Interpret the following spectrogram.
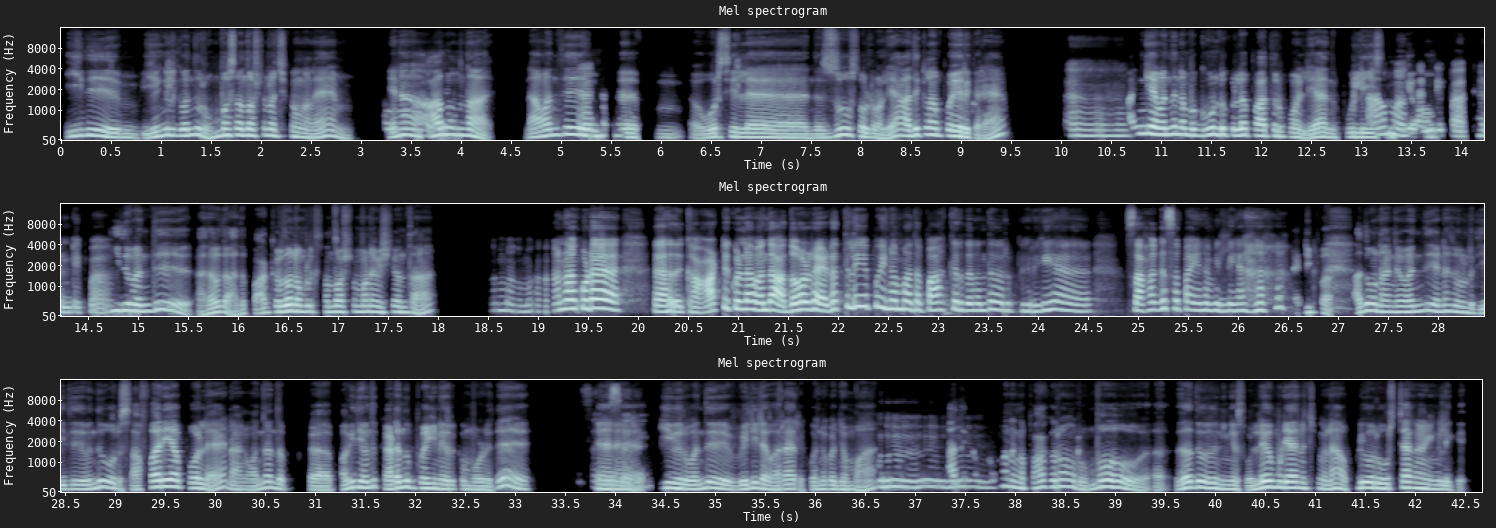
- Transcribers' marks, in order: tapping; joyful: "ரொம்ப சந்தோஷம்னு வச்சுக்கோங்களேன்"; drawn out: "ஓ!"; other background noise; drawn out: "சில"; laughing while speaking: "அது காட்டுக்குள்ள வந்து அதோட இடத்திலேயே … சாகச பயணம் இல்லையா?"
- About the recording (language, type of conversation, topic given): Tamil, podcast, பசுமைச் சூழலில் வனவிலங்குகளை சந்தித்த உங்கள் பயண அனுபவத்தைப் பகிர முடியுமா?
